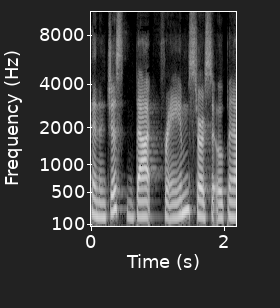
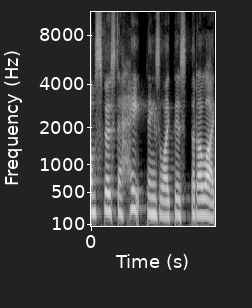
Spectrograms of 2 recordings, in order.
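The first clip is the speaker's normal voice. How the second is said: imitated British accent. Quoting british participants after a session: imitating a british accent. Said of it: "Good accent".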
